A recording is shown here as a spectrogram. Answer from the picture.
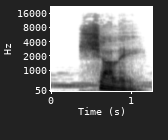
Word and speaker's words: chalet: is called a chalet the t here at the end of the word is silent chalet and because they are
